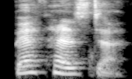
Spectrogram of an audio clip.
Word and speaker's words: Bethesda: called in Hebrew Betha or Beth Beth Bethesda Bethesda say it right Bethesda having five porches in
